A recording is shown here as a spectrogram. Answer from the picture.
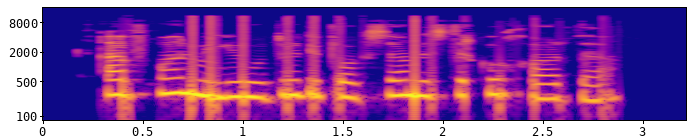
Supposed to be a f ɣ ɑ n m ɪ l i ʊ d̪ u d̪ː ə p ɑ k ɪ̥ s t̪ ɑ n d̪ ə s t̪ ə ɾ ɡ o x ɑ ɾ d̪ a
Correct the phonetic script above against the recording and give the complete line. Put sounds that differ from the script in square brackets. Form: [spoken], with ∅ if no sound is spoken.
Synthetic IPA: a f ɣ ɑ n m ɪ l i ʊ d̪ u [d̪] ə p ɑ k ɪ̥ s t̪ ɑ n d̪ ə s t̪ ə ɾ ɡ o x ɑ ɾ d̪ a

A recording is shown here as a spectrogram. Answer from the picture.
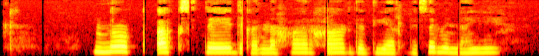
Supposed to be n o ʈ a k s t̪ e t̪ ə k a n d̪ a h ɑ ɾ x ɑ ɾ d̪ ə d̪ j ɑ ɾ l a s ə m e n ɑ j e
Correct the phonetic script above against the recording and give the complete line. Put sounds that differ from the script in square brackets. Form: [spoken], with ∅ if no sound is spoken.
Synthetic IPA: n o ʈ a k s [d̪] e [d̪] ə k a n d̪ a h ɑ ɾ x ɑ ɾ d̪ ə d̪ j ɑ ɾ l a s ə m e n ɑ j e

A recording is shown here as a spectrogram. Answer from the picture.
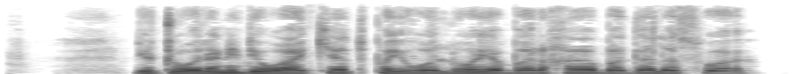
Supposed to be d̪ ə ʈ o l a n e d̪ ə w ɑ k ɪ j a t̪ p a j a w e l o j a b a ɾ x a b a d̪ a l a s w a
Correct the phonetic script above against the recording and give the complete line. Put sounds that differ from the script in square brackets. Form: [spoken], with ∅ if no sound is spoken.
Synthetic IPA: d̪ ə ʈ o l a n e d̪ ə w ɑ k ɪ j a t̪ p [ə] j a w [a] l o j a b a ɾ x a b a d̪ a l a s w a

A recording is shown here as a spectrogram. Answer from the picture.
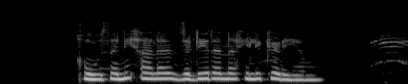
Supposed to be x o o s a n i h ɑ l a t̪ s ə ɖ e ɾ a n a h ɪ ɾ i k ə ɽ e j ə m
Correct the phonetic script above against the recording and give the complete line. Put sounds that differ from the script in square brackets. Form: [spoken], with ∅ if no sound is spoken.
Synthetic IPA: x o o s a n i h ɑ l a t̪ [z] ə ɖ e ɾ a n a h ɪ [l] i k ə ɽ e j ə m

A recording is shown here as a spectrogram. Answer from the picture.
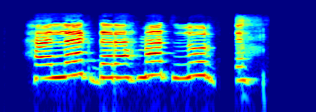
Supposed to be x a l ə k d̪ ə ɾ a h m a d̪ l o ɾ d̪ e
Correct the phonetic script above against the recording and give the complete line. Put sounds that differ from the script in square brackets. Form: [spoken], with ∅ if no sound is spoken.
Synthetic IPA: [h] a l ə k d̪ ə ɾ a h m a [t̪] l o ɾ d̪ e

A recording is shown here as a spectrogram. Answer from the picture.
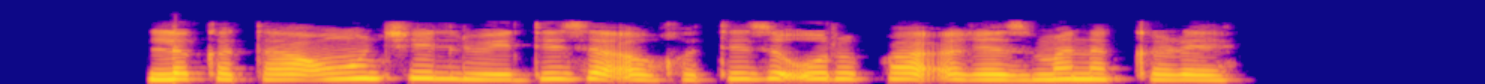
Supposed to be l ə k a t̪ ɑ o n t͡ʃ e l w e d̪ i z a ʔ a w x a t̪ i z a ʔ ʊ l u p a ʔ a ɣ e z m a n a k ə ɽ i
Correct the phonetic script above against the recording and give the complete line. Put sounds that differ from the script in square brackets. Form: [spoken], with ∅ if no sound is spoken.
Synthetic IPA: l ə k a t̪ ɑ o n t͡ʃ e l w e d̪ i z a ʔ a w x a t̪ i z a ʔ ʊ [ɾ] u p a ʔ a ɣ e z m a n a k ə ɽ [e]

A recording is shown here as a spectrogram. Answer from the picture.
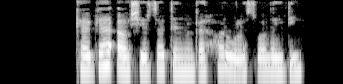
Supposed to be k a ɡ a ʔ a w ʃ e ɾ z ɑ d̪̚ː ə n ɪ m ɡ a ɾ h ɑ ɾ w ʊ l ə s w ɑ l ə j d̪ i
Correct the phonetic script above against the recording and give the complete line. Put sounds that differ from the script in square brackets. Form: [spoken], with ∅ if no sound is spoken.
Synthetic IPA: k a ɡ a ʔ a w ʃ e ɾ z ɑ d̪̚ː ə n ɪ [ŋ] ɡ a ɾ h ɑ ɾ w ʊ l ə s w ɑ l ə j d̪ i

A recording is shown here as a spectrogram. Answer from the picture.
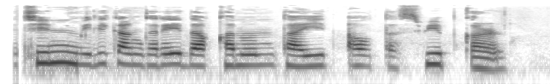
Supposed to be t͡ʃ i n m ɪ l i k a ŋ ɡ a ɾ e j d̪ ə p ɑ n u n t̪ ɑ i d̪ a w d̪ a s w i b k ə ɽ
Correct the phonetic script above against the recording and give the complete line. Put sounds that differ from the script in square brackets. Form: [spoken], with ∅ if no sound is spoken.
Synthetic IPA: t͡ʃ i n m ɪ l i k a ŋ ɡ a ɾ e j d̪ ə [q] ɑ n u n t̪ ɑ i d̪ a w [t̪] a s w i b k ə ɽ

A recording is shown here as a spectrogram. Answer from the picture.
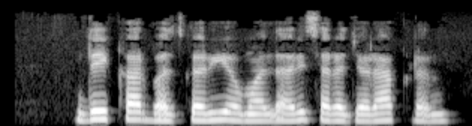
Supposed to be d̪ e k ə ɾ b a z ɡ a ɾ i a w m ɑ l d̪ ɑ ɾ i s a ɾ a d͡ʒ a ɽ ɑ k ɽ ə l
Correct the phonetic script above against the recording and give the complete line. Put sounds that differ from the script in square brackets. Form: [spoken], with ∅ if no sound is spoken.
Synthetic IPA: d̪ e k [ɑ] ɾ b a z ɡ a ɾ i a w m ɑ l d̪ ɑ ɾ i s a ɾ a d͡ʒ a ɽ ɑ k ɽ ə l

